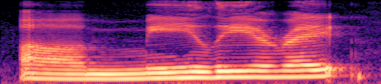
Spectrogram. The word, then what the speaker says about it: ameliorate: has three unstressed syllables another strategy that you might find helpful is just to do those unstressed syllables and then add the rest um so trying me me the irate or just liorate leerate ameliorate because this part has to go by very quickly and that makes it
